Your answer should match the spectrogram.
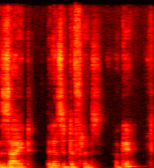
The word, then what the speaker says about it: Zeit: you have this site and then you have zeit in the beginning you might pronounce them like as I mean the pronunciation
